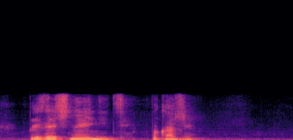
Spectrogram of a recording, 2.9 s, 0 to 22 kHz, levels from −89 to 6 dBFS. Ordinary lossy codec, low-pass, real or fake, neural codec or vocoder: MP3, 64 kbps; 7.2 kHz; fake; codec, 44.1 kHz, 2.6 kbps, SNAC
